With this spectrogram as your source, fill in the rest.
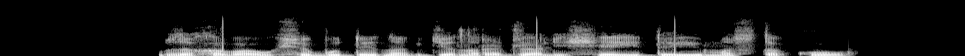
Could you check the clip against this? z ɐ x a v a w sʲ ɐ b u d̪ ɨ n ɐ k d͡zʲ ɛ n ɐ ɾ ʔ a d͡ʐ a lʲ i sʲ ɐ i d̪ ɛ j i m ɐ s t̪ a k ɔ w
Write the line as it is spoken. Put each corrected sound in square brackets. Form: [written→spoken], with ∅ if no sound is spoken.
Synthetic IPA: z ɐ x a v a w sʲ ɐ b u d̪ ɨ n ɐ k d͡zʲ ɛ n ɐ ɾ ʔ a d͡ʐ a lʲ i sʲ ɐ i d̪ ɛ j i m ɐ s t̪ a k ɔ w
